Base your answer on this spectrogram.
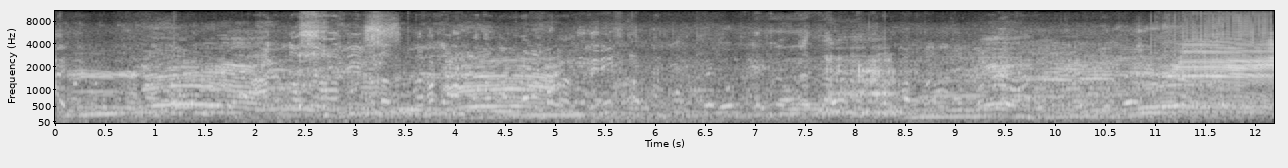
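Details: Cows and calves for sale at Ambari haat, a Dinajpur cattle market, 31/1/25. Several separate moos with arching tones rise and fall across the stretch, spaced seconds apart, over a constant hum of crowd voices.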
